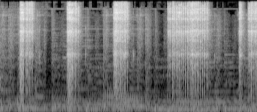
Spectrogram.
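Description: Gedore Red ratchet wrenches click in quick bursts of ratcheting, several separate runs of close, crisp, loud metallic ticking with short pauses between, and no voices.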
